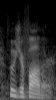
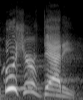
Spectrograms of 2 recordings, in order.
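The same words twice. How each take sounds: First: Said in the usual way. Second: Loud, slow, raised-pitch taunt; mock-confrontational call; taunting challenge. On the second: Acted taunt, then corrected wording.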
